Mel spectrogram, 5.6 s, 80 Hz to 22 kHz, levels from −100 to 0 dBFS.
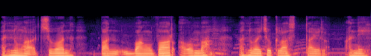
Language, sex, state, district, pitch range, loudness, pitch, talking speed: Mizo, male, Mizoram, Aizawl, 110-125 Hz, -22 LUFS, 120 Hz, 170 wpm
